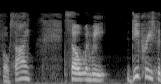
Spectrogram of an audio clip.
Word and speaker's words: foci: is foci you might hear some people say folk i but that's really not the correct pronunciation it's foci so when we decrease the distance eventually the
